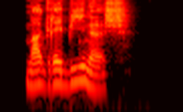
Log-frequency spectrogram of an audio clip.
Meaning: Maghrebi
- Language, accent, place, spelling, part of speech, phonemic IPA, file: German, Germany, Berlin, maghrebinisch, adjective, /ˌmaːɡʁeˈbiːnɪʃ/, De-maghrebinisch.ogg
